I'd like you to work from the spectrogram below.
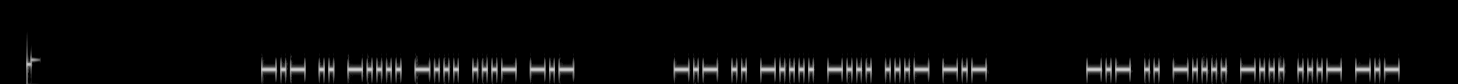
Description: Morse code, heard as a keyed tone, about 25 wpm, 700 Hz. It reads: KI6BVK KI6BVK KI6BVK
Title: USA Call Signs - 6 Characters - Repeated 3x - 25wpm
